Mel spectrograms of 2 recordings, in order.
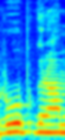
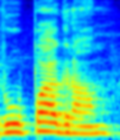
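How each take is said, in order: First: No vowel comes between roop and gram. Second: A long aa vowel comes between roop and gram. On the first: The speaker calls it wrong. "रूपग्राम नहीं है ये" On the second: The speaker calls it right.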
